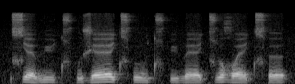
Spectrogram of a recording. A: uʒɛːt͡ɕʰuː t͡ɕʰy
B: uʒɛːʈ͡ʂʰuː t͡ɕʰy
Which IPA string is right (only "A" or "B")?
A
